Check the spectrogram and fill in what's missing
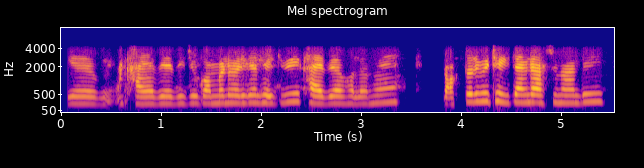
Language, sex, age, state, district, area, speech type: Odia, female, 60+, Odisha, Jharsuguda, rural, conversation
